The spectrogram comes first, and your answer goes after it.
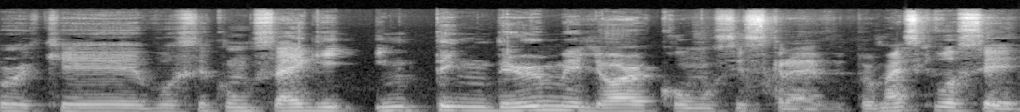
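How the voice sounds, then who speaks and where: This man has an unremarkable speaking voice at a medium pitch, with fairly even intonation. He speaks at a fairly slow pace. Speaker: English tutor. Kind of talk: video lesson.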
